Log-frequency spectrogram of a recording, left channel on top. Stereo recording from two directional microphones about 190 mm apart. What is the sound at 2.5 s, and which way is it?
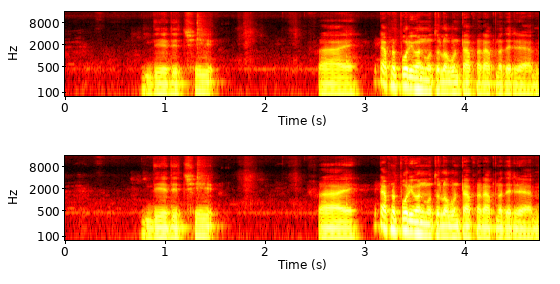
Speech, 15° right (ahead or behind).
